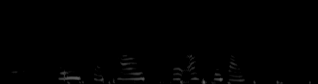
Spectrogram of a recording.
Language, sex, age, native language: Icelandic, female, 10, Icelandic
